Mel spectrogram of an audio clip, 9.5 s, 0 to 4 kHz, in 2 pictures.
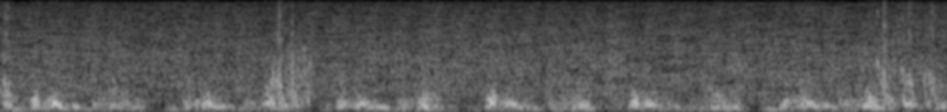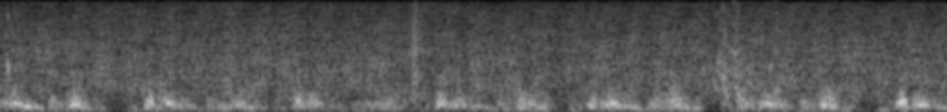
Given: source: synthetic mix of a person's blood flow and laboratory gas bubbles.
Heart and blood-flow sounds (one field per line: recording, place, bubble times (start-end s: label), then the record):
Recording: Doppler ultrasound of blood flow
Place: precordium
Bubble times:
0.00-0.10 s: bubbles
1.28-1.59 s: bubbles
4.18-4.26 s: bubbles
4.33-4.81 s: bubbles
7.99-8.11 s: bubbles
8.28-8.51 s: bubbles
8.56-8.65 s: bubbles
From the record:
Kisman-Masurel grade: 221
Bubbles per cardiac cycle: several, 3 to 8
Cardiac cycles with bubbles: 10 to 50%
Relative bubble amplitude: barely perceptible (0.100 to 0.250)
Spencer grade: 2 (many but less than half of the cardiac periods contain bubble signals, singularly or in groups)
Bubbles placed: anywhere in the cardiac cycle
